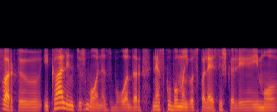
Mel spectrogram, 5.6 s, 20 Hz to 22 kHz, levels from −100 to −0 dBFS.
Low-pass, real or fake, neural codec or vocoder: 3.6 kHz; fake; codec, 16 kHz, about 1 kbps, DyCAST, with the encoder's durations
